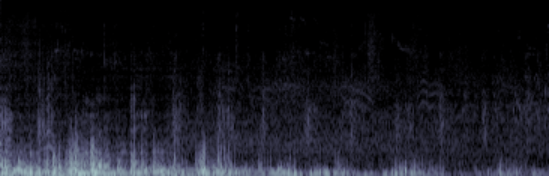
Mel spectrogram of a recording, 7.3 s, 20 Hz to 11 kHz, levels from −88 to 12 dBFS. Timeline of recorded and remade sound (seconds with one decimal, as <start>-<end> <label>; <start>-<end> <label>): 0.0-0.5 remade; 0.5-1.1 recorded; 1.1-2.3 remade; 2.3-7.3 recorded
